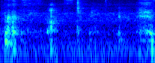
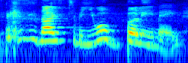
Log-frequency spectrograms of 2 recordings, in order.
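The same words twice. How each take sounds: First: Barely voiced, very soft whisper; mock meek reply. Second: Mock defensive reply. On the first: Mum explaining why she listens to him, whispered. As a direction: whisper it like a small sulk. Imitating mum's reply, under breath. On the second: Mum defending herself against bullying daughter, mock defensive. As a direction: say it out as a pointed retort. Mum's reply repeated out loud.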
